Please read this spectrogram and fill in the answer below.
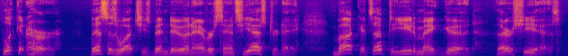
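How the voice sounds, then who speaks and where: A man voicing a big male outlaw leader who gives orders in a gruff, commanding way. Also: medium pitch, sing-song, measured pace.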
